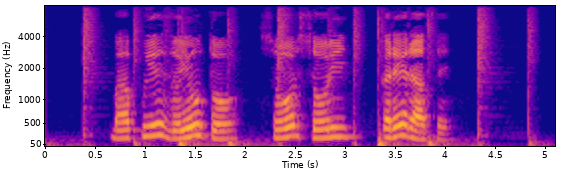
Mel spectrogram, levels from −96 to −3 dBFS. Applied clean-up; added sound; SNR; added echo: none; Drum / Drum kit; 14 dB; none.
